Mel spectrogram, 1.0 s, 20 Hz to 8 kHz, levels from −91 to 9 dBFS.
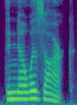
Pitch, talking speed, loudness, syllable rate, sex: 190 Hz, 175 wpm, -14 LUFS, 3.7 syllables/s, female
